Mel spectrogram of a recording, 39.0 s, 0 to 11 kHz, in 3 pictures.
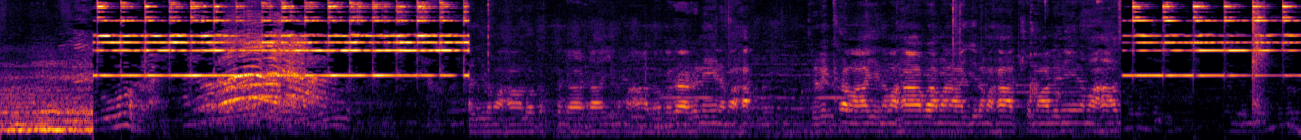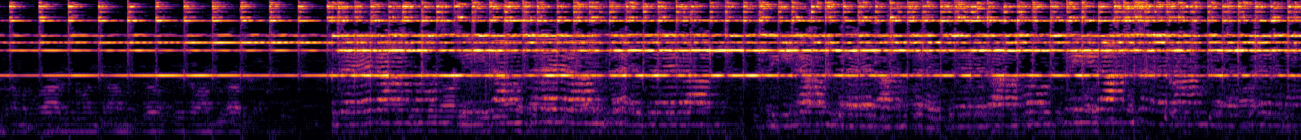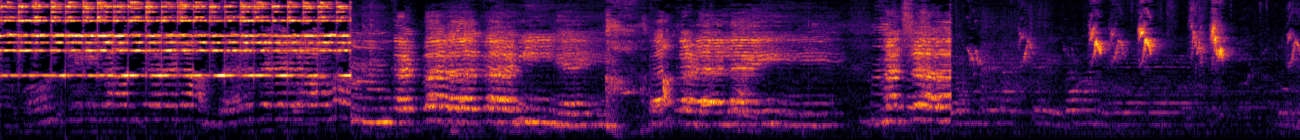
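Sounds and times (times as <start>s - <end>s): bell rung quickly: 0.9s - 4.7s, 11.2s - 29.6s
voices chanting: 0.9s - 4.7s, 11.2s - 39.0s.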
